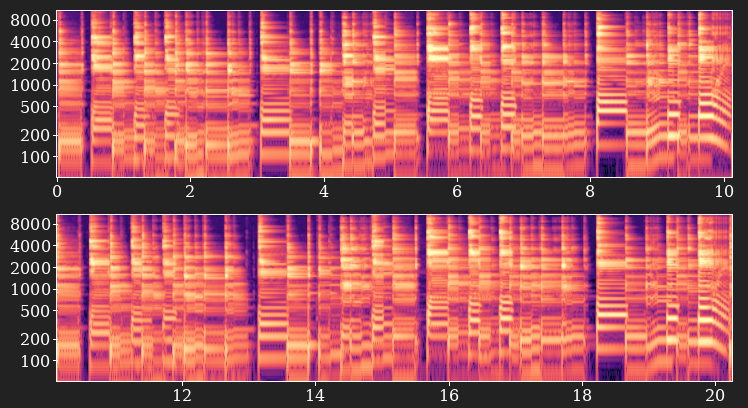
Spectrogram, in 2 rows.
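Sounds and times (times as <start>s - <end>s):
Music Man Caprice bass guitar played slap with Hinterer pickup: 0.0s - 20.2s.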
